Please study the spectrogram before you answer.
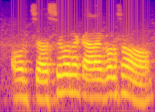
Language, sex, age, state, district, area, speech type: Odia, male, 30-45, Odisha, Balangir, urban, spontaneous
